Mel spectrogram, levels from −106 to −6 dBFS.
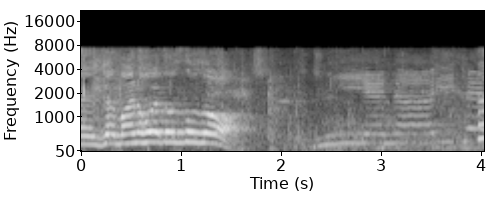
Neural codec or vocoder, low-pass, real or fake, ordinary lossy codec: none; 7.2 kHz; real; none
